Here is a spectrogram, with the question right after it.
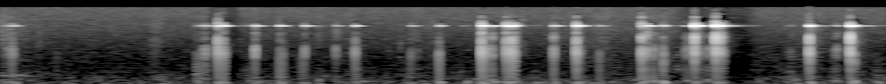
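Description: Two large, solid steel threaded hex bolts are tapped and scraped against each other, producing about a dozen short, bright metallic clinks with a high, thin ring. Each clink fades almost at once, separated by quiet gaps and faint scraping.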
